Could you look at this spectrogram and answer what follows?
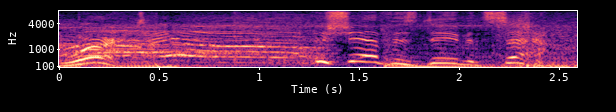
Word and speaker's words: Sapp: The chef is David Sapp. Even his name rhymes with app.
